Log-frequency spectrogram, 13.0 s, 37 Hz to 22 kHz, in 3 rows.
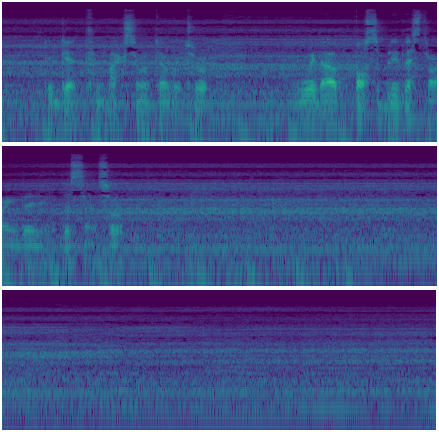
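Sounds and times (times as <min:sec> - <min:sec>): butane torch hissing: 0:00.0 - 0:13.0.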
